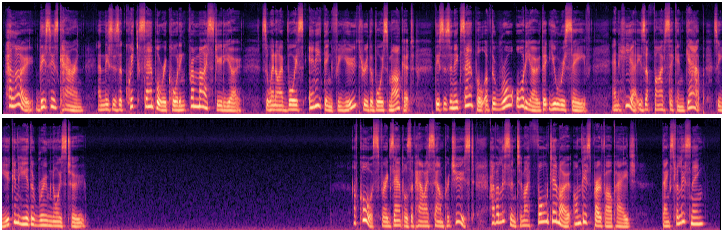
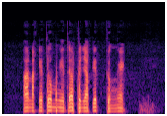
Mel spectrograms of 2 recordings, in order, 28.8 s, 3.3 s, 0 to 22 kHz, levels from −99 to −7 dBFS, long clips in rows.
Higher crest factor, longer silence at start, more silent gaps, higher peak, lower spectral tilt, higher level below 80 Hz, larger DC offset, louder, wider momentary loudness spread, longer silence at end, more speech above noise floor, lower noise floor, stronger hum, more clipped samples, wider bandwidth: about the same, 20 dB vs 20 dB; second, 0.1 s vs 0.45 s; neither; first, 0 dBFS vs -6 dBFS; second, -5 dB/octave vs -8 dB/octave; about the same, -56 dBFS vs -52 dBFS; first, 0.1% vs under 0.1%; first, -18 LUFS vs -25 LUFS; about the same, 9 LU vs 8 LU; second, 0.35 s vs 0.8 s; first, 43 dB vs 29 dB; first, -61 dBFS vs -53 dBFS; neither; neither; first, 19.5 kHz vs 11 kHz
